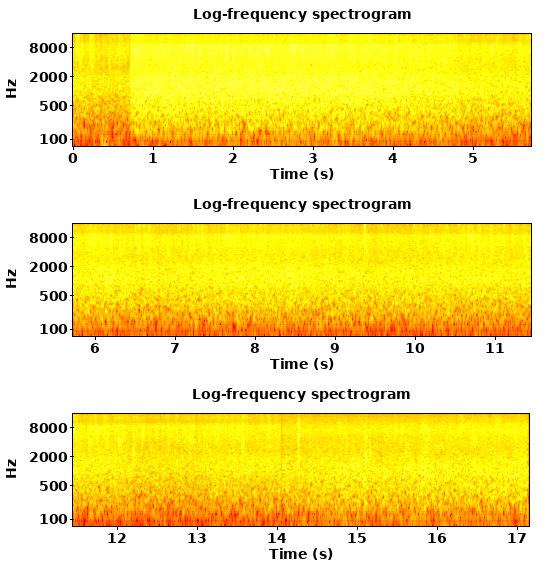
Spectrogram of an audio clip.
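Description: Heavy rain pouring down in a steady hiss, heard from under a camping tarp; it gets louder about a second in, a full downpour.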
